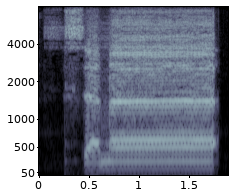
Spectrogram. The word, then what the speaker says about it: السماء: So if I stop at the word as-sama, I don't pronounce as-sama. The Hamza is not pronounced, and I say as-sama. In that case, this is wrong. And the right way of pronouncing it is, as we hear from Sheikh Al-Husari, السماء. as-sama. So the Hamza should be pronounced.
